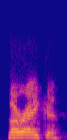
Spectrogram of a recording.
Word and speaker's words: Marijke: Marjorique? Marijke. It's I tried. It's Dutch.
